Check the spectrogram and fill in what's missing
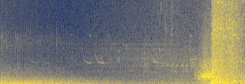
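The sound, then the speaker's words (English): A low engine rumble fades under faint bird chirps, then a car crashes into a tree: a sudden, loud burst of crunching and shattering noise that carries on to the end. “No, I heard a crash. Magnus and Claudia had an accident. Magnus drove into a tree.”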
